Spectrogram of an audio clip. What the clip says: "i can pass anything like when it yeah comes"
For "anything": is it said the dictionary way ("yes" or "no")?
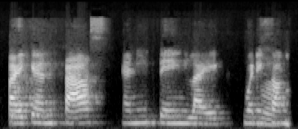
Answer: no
